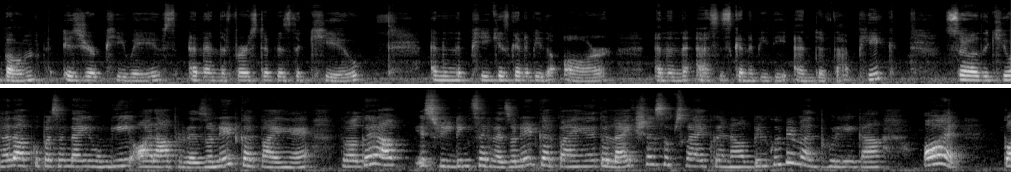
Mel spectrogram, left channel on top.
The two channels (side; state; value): both; different; correlation 0.01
